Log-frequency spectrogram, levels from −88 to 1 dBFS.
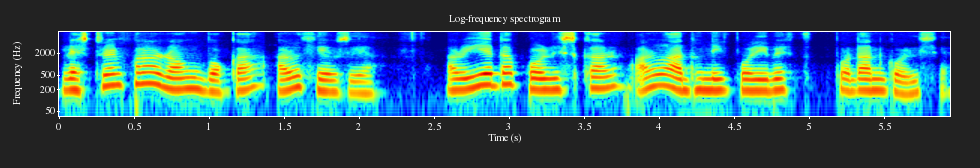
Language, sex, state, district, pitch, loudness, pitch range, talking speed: Assamese, female, Assam, Sonitpur, 200 Hz, -17 LUFS, 195-225 Hz, 140 wpm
